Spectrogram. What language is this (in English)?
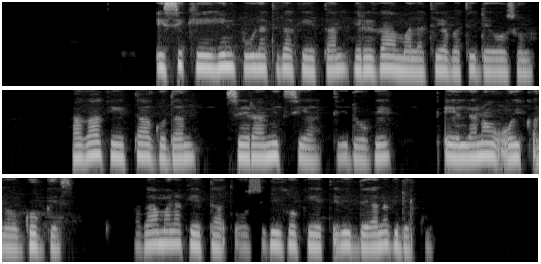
Wolaytta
